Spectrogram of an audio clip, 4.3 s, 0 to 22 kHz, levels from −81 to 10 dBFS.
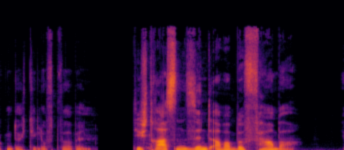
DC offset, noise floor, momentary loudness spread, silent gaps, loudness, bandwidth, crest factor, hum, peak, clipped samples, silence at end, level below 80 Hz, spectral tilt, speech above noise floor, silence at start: under 0.1%; -58 dBFS; 18 LU; 1.23-1.66 s; -17 LUFS; 19 kHz; 20 dB; none; 0 dBFS; under 0.1%; 0.6 s; -44 dBFS; -4.5 dB/octave; 39 dB; 0.1 s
